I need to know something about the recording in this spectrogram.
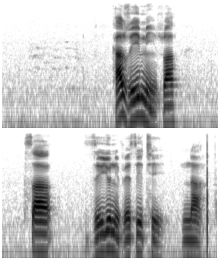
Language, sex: Venda, male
